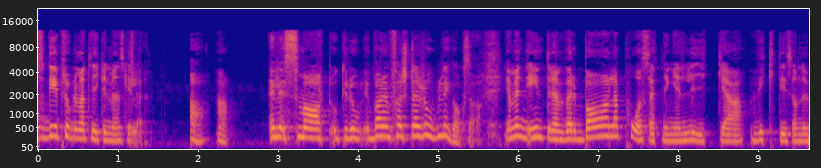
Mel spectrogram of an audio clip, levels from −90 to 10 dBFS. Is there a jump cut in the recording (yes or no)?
yes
